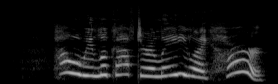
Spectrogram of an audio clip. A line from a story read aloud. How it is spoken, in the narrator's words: cried his mother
